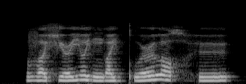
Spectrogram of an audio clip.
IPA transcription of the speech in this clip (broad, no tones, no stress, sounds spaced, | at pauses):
v ɐ xʲ ə˞ j ə j ŋʷ a j kʷʼ ə˞ l ɔ χ h ʉ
